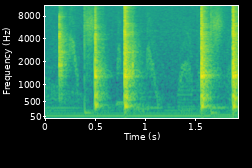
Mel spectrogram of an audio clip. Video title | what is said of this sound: Motorcycle Engine Stripping! (9 year mystery solved!) | that Hollow sound oh yeah it's splitting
